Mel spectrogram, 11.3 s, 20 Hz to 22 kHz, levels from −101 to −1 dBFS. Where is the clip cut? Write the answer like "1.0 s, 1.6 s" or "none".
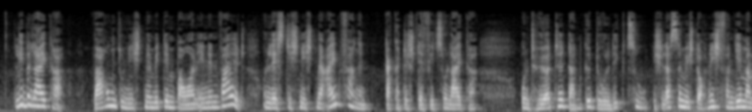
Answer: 1.8 s, 9.8 s

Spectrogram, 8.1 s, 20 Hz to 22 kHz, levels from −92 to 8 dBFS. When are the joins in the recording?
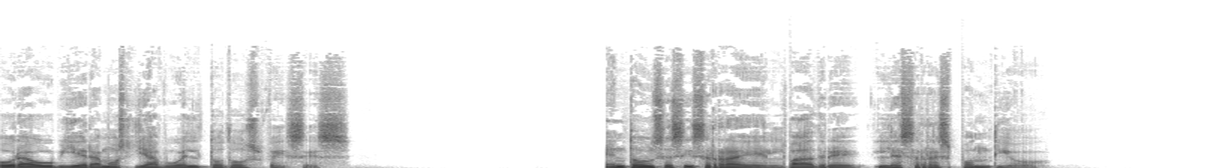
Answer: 5.2 s

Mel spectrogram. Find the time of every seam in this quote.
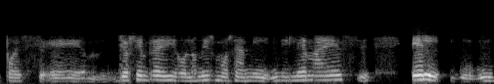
none

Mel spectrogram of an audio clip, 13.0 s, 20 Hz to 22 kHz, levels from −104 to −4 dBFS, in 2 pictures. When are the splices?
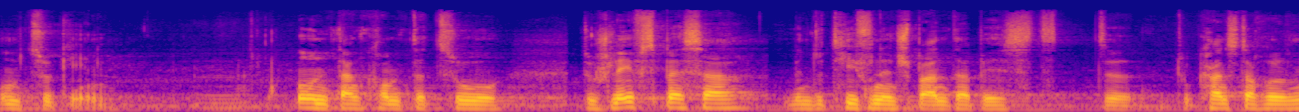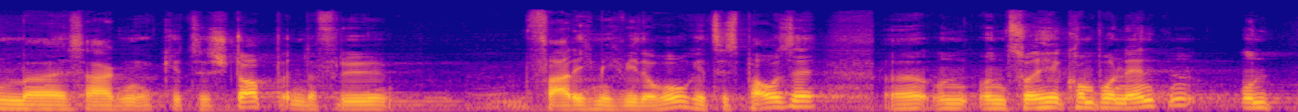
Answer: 2.8 s, 3.8 s, 10.9 s

